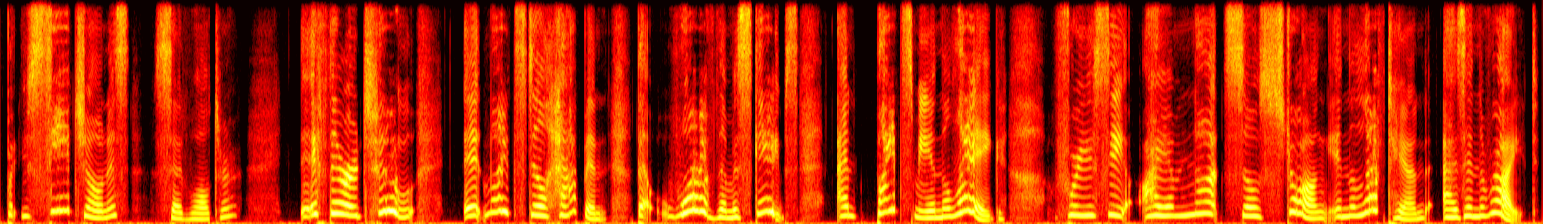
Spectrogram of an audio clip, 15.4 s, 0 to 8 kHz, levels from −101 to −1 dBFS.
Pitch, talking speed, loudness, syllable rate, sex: 325 Hz, 160 wpm, -18 LUFS, 4.8 syllables/s, female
